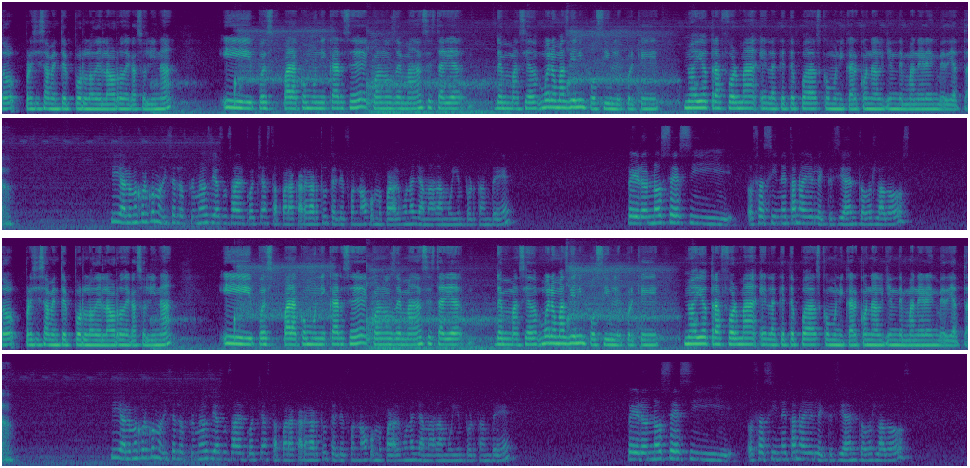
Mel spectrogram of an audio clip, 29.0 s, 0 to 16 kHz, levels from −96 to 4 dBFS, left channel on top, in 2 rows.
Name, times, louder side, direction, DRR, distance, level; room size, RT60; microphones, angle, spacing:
voice 1, 0.0-2.6 3.3-7.1 7.4-9.9 10.2-14.7, right 2 dB, 25° right, 0.5 m, -32 dB
sound 1, 2.2-10.5, right 2 dB, 45° right, 1.9 m, -47 dB
sound 2, 3.8-17.8, left 1 dB, 20° left, 3.1 m, -63 dB
voice 2, 16.1-22.1 23.9-28.1, left 3 dB, 45° left, 1.4 m, -43 dB
18.0 x 11.5 x 2.5 m
head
